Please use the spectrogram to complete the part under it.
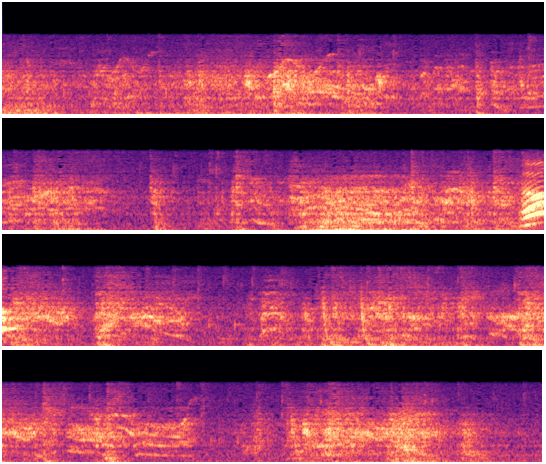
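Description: Punches and kicks from a fighting video game thump through a television speaker.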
